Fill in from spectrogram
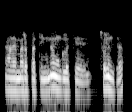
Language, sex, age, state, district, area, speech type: Tamil, male, 30-45, Tamil Nadu, Virudhunagar, rural, conversation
